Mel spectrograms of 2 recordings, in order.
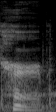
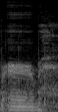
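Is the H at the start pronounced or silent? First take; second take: pronounced; silent. First: The word starts with a clear H sound. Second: The word starts with no H sound.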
